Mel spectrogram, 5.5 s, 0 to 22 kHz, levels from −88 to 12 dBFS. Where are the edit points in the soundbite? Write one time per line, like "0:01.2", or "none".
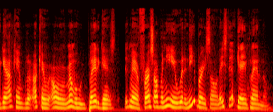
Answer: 0:02.4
